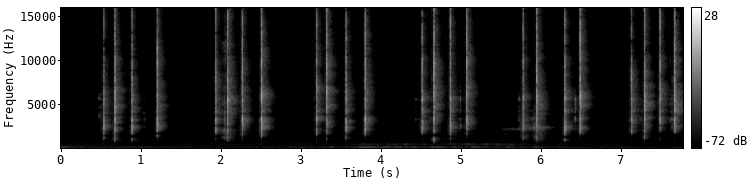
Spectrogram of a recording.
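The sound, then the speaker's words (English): Crisp, sharp clicks from a pen, imitating a faint clicking sound, arrive in quick bursts of three or four, repeating steadily with short pauses between groups, fairly quiet, with a faint low murmur underneath. “He didn't say it sounded like a pin, but that was like the best thing I could equate to it.”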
